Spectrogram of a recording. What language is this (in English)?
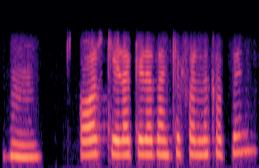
Sindhi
